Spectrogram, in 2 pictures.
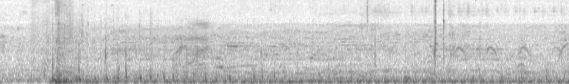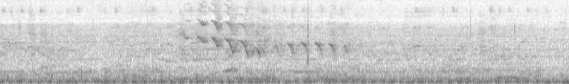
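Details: Big bay Tennessee Walking Horses on a track in Douglassville, Texas, warming up before a trail ride; one loud thump, then a short, quavering, descending whinny midway, over constant low rumbling and handling noise.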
